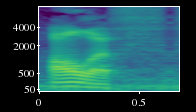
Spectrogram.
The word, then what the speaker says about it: Aleph: And I have, or am I pronouncing this right? Aleph? Aleph.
